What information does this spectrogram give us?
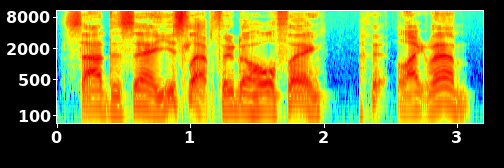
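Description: A man voicing a boastful, cackling female brownie who talks loudly and shrilly. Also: fairly high pitch, a little slow, creaky, no echo, clean studio sound, pitched above the performer's own voice. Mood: teasing.

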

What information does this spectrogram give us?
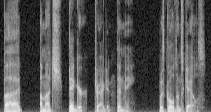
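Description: A man reading an audiobook, voicing a calm, gentle male dragon who talks slowly. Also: low voice, vocal fry, dry recording, clean studio sound, full character voice.

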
